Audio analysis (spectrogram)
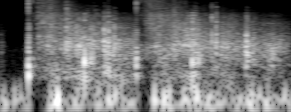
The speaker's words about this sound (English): So we've got some harmless kids that are blowing off fireworks. So apologies if you hear that background noise. It's not gunshots.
